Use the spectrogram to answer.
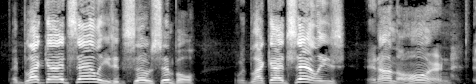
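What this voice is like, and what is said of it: Wacky FM radio DJ voice. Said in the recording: “the best wacky FM DJ voice”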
